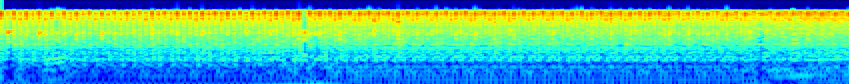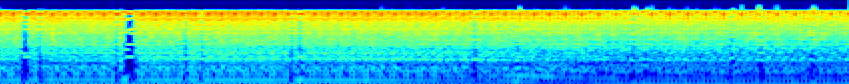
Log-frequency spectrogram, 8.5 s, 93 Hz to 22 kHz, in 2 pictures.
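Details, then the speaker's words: Renault 21 turbo diesel, 180,457 km: hard, uneven clatter over idle that persists as revs rise and fall; it has occurred on acceleration for 2 years/25,000 km, unchanged and audible in the cabin. Rockers have been adjusted; the owner rules out con rod and bearings; source unknown. "Voilà, ce bruit-là, là. Je l'ai eu en accélérant il y a 2 ans."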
